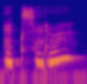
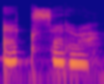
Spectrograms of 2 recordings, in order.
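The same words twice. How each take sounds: First: It begins with an 'eks' sound. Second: It begins with an 'eks' sound.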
